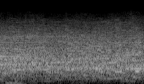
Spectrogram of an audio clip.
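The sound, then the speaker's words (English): A large wrestling arena crowd roars in a steady, dense wash of cheering and shouting, loud and sustained without a break, reacting during a ladder match between Jeff Hardy and The Undertaker. “Let's hear the crowd reacting here.”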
